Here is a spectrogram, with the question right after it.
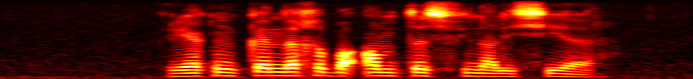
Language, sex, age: Afrikaans, male, 20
